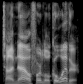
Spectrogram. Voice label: Announcer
